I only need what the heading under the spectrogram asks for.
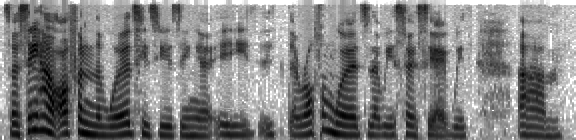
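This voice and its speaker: A woman teacher giving a poetry lesson, pausing often with fillers and reading quoted lines with more force. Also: mid-range voice, creaky, a bit bright, dry recording. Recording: dull, slightly muffled recording.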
